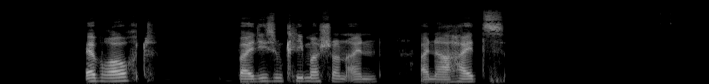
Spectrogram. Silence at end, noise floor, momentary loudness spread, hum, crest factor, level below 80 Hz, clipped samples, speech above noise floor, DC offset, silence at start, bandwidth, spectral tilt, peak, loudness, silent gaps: 2.05 s; under -90 dBFS; 10 LU; none; 24 dB; -76 dBFS; under 0.1%; over 61 dB; under 0.1%; 0.85 s; 14.5 kHz; -2 dB/octave; -8 dBFS; -29 LUFS; 1.97-2.19 s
